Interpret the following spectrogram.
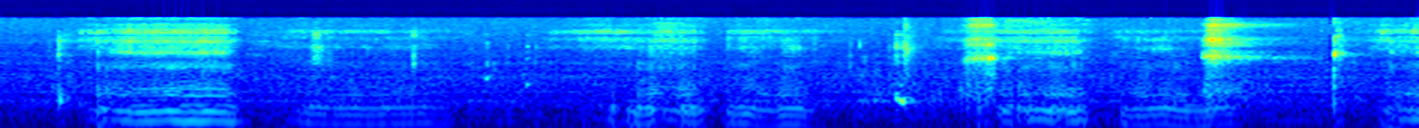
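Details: Dog snoring while half awake: low, rattling snores repeating with each breath, with some snorts and soft room noise between them.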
